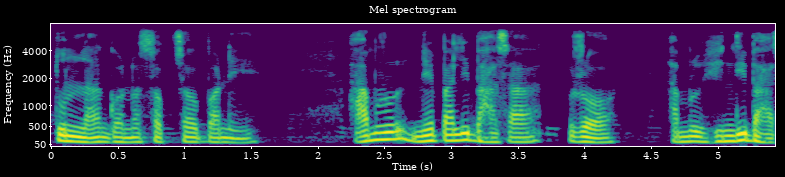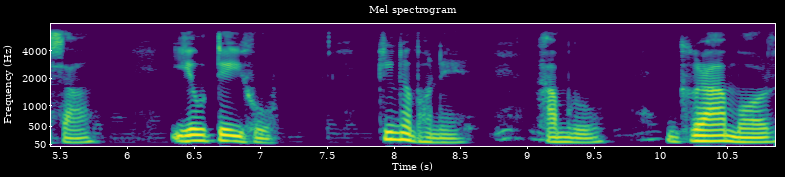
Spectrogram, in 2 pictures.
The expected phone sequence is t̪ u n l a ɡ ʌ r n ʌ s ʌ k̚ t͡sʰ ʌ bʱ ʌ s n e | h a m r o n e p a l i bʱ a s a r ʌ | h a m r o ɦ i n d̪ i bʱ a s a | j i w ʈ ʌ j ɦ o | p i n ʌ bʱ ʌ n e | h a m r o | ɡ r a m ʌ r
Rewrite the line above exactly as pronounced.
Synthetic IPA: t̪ u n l a ɡ ʌ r n ʌ s ʌ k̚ t͡sʰ ʌ bʱ ʌ n e | h a m r o n e p a l i bʱ a s a r ʌ | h a m r o ɦ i n d̪ i bʱ a s a | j e w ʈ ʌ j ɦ o | k i n ʌ bʱ ʌ n e | h a m r o | ɡ r a m ʌ r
